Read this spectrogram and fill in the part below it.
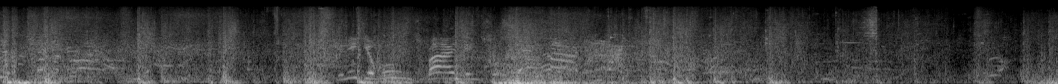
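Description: Melee weapons strike and slash at attackers in rapid blows.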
